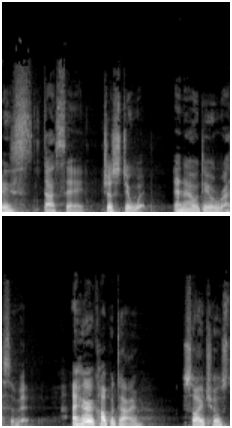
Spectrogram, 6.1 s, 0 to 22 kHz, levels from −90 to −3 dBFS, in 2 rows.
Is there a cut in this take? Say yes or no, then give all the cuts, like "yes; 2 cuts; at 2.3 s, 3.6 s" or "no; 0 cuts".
yes; 1 cut; at 3.8 s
